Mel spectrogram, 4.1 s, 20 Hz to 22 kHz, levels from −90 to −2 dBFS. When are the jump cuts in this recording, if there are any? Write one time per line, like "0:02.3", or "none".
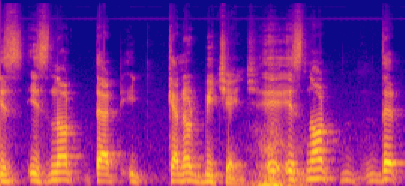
0:02.6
